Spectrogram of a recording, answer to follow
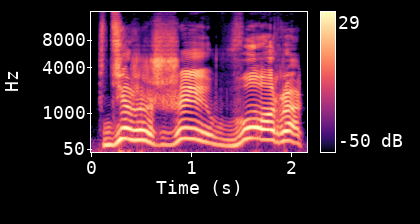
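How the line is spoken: Shouting. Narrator (Russian): крикнул он

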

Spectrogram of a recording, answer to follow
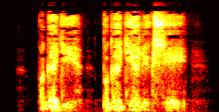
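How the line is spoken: Muttered. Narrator (Russian): пробормотал Юрковский

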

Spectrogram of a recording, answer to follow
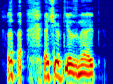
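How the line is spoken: Laughing. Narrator (Russian): рассмеялся цыган

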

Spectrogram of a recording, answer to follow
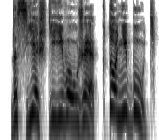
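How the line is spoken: Yelling. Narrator (Russian): заорал Мор

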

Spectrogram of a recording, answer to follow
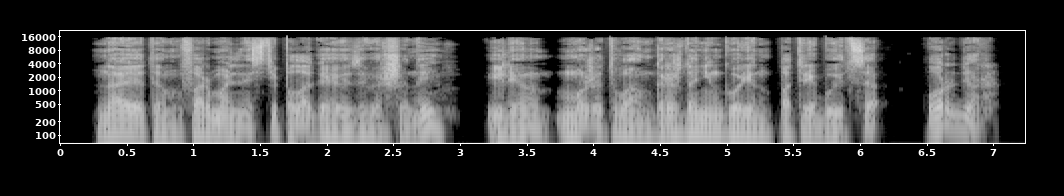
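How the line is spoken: Quiet, measured. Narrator (Russian): Майор Серов говорил тихо, размеренно

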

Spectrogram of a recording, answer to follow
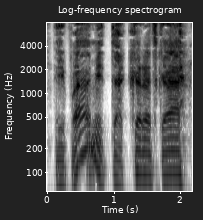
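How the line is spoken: Sighing. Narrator (Russian): вздохнул сэр Чарльз Пенниворт

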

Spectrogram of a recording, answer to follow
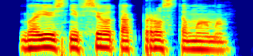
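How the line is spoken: Sighing. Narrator (Russian): вздохнул Раал

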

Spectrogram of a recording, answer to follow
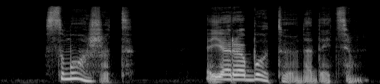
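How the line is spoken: Soft reply. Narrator (Russian): мягко отозвался Джулиан

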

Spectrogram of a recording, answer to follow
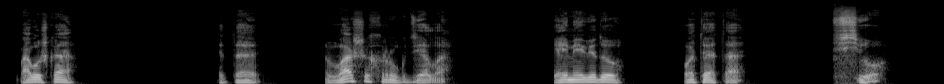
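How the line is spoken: Quiet question. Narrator (Russian): тихо спросил

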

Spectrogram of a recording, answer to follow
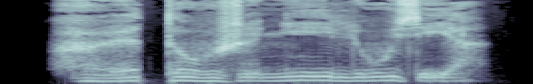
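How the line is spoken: Stunned whisper. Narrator (Russian): ошарашенно прошептал дух

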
